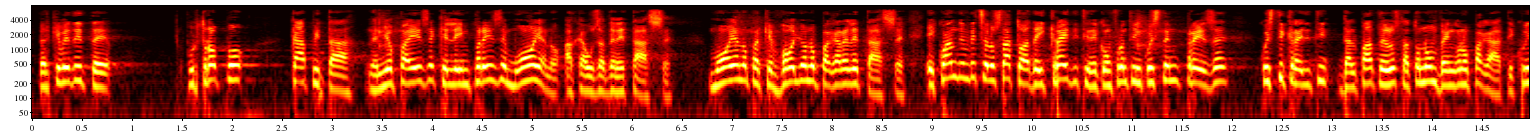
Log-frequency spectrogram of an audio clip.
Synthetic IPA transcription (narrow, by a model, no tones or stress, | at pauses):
perkevːed̪eːt̪e | purt̪ɾɔpːo | kaːpit̪anelmiːopaeːzekeleimpɾeːzemwɔːjanoʔakːawzad̪elːet̪a̰sːḛ | mwɔːjanoperkevɔʎːonopaɡaːɾelet̪a̰sːeːkːwand̪oĩɱveːt͡ʃelost̪aːt̪oad̪ejkɾɛd̪it̪inejkoɱfɾont̪id̪iŋkwest̪eimpɾeːze | kwest̪ikɾɛːd̪it̪id̪alapart̪ed̪elost̪aːt̪onoɱvɛŋɡonopaɡa̰ːt̪ikwi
